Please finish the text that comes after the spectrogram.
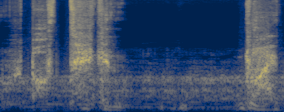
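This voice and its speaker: A man voicing a grieving father in his thirties, a weary wasteland survivor, in a halting, dramatic roleplay monologue. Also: background noise, close to an everyday voice. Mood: somber, uneasy. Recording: background music under the voice.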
